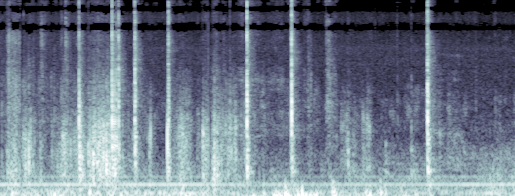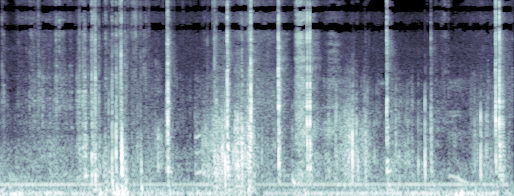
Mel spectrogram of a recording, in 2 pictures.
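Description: Footsteps crunching and scuffing on dry, gravelly dirt close to the microphone, with scattered sharp clicks and knocks, heaviest about a second in and again around seven seconds.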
